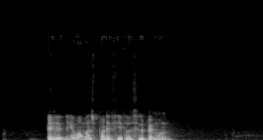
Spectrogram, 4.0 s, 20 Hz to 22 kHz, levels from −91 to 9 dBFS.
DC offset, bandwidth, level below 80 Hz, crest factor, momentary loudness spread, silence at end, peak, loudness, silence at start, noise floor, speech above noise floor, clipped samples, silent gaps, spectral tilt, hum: under 0.1%; 4.2 kHz; -56 dBFS; 16 dB; 7 LU; 1.4 s; -6 dBFS; -22 LUFS; 0.7 s; -74 dBFS; 53 dB; under 0.1%; none; -11 dB/octave; none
